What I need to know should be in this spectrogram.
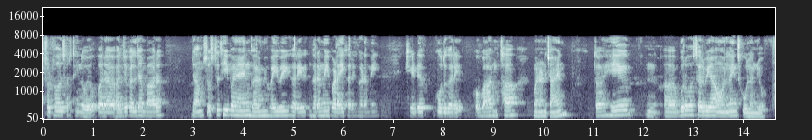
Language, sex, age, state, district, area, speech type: Sindhi, male, 18-30, Maharashtra, Thane, urban, spontaneous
